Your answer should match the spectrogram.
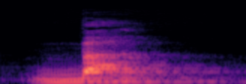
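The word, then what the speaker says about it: ب: Pour prononcer cette lettre, on ferme la bouche et on délaisse les deux lèvres. La bouche est fermée d'abord. Ba.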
